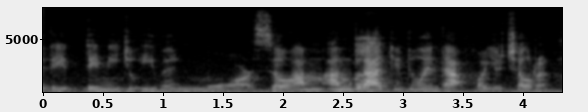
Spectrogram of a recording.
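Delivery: ordinary talk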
